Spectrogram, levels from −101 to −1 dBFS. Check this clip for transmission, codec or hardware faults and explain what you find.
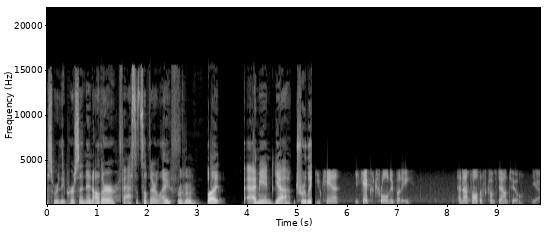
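One fault is present. From 5.28 s, right after "I mean yeah", an 80 ms gap leads into sound with nothing above 3.8 kHz, a level about 10 dB lower and a new noise floor roughly 30 dB down, likely an input switched to a poorer device. The dull, boxy tone persists to the end.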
